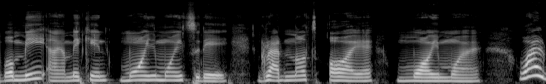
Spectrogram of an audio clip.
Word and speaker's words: moimoi: Hi, so today I'm going to be making moimoi, mai, moin, according to your pronunciation. But me, I am making moimoi today, granite oil moimoi.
